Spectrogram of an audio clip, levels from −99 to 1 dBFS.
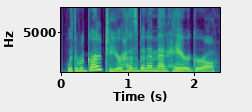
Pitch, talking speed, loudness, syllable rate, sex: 245 Hz, 225 wpm, -16 LUFS, 5.1 syllables/s, female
